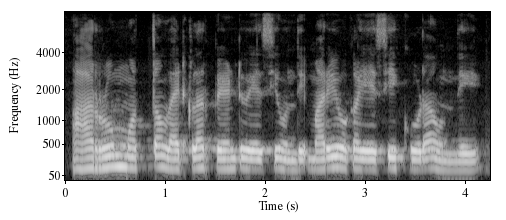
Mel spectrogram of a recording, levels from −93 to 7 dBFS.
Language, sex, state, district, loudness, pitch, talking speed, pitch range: Telugu, male, Telangana, Mahabubabad, -14 LUFS, 135 Hz, 185 wpm, 130-140 Hz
